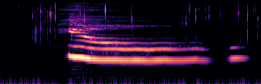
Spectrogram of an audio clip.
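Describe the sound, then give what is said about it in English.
A person imitates a cat meowing, producing one drawn-out vocal meow with a slightly falling pitch, followed by a short trailing note, fairly quiet overall. “Meow. Was that good enough? Meow. Meow.”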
